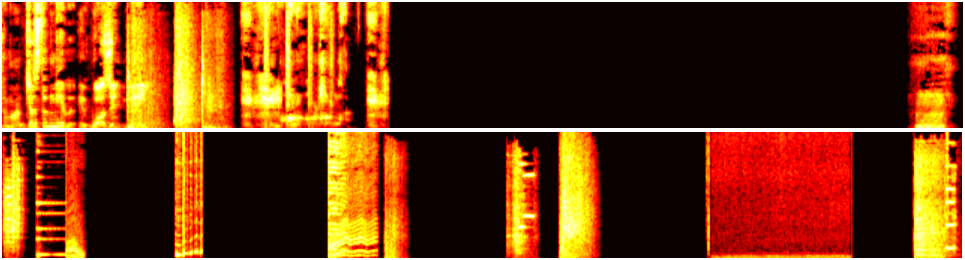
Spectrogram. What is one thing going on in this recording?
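Cartoon sound effects play in short bursts, with pauses of silence.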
